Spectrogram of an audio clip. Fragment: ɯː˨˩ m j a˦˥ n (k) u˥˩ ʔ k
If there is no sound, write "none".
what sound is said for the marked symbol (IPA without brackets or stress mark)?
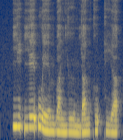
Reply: k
